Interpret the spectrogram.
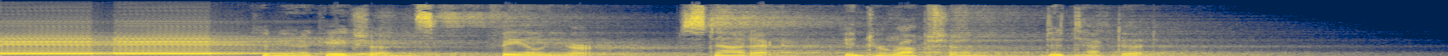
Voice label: announcement; sven; soiz

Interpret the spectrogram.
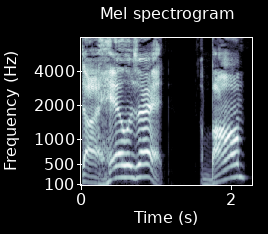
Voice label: chat; l4d2; ellis

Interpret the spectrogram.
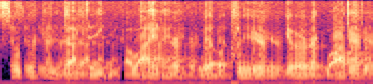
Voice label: chat

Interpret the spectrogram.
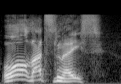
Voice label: cheer; tf2demoman

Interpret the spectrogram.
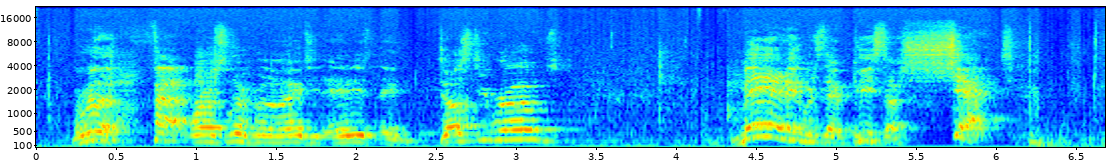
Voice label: Chat

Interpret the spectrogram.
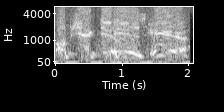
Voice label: door talk, ambience; caged

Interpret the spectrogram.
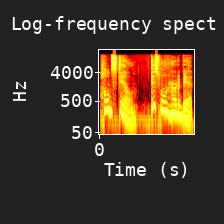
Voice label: hold still, scientist female

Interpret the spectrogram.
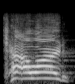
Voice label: "move", grunt; nimble grunt

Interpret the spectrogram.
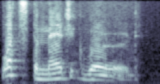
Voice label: word machine speech

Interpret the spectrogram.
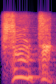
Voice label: ass, nimble grunt

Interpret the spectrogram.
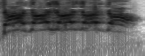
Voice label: cheer

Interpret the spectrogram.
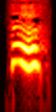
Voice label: female sci fear

